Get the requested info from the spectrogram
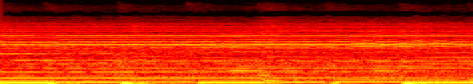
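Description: Live rock band playing an instrumental stretch of a song: electric guitars over bass and drums, with regular drum hits.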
